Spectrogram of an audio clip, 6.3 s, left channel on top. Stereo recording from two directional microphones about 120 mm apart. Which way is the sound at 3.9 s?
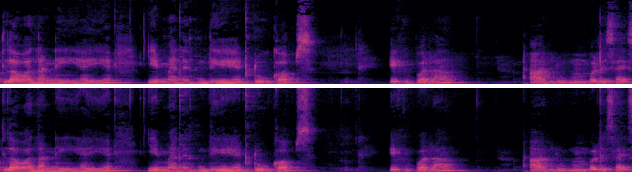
5° right (ahead or behind).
